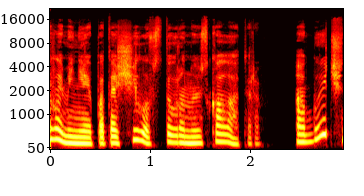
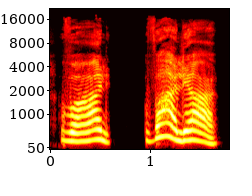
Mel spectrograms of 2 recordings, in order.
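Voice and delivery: louder, rising call of a name; 4 semitones higher, 5 dB louder, much slower than usual. Acted. Girl calling her friend down a dead phone line, calling out louder.

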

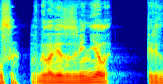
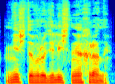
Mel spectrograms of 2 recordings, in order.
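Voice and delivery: ordinary delivery, nothing marked

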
